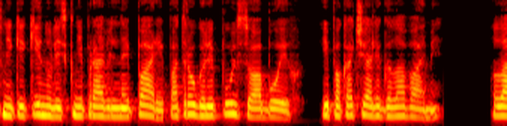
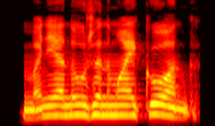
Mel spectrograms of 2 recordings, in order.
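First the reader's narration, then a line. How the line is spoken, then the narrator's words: Tormented growl. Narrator (Russian): зарычал он спустя 2 часа мучений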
